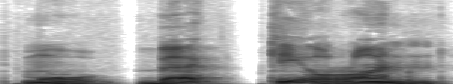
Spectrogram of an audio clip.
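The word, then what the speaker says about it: مبكرًا: this ra, this letter, it must have N in the end, which is the sound of noon. So this part now it is run. Mubakkiran.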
